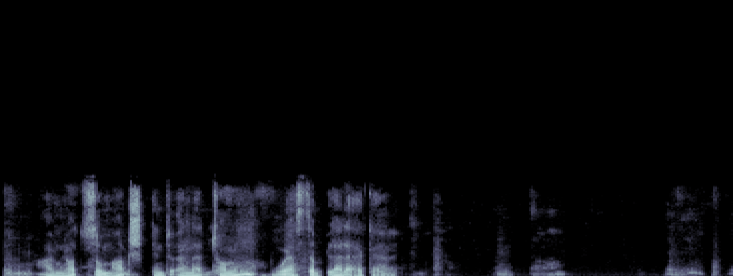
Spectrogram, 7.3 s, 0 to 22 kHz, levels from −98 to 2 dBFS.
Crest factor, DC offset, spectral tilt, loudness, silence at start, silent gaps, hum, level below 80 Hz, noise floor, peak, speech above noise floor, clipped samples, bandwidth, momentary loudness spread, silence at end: 24 dB; under 0.1%; -6.5 dB/octave; -25 LUFS; 0.05 s; none; none; -56 dBFS; -85 dBFS; -4 dBFS; 61 dB; under 0.1%; 7.8 kHz; 12 LU; 0.2 s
